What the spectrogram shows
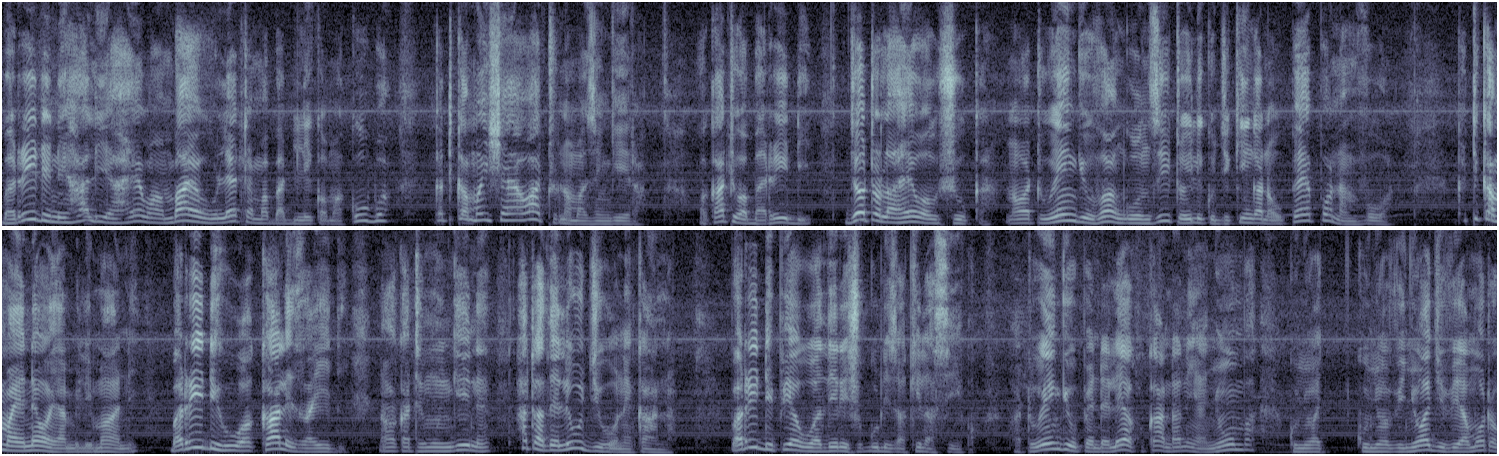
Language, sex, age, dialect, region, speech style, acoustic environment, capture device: Swahili, male, 25-34, Kenya - Nairobi Sheng-influenced, Kenya, relaxed, nature, desktop / Windows / Chrome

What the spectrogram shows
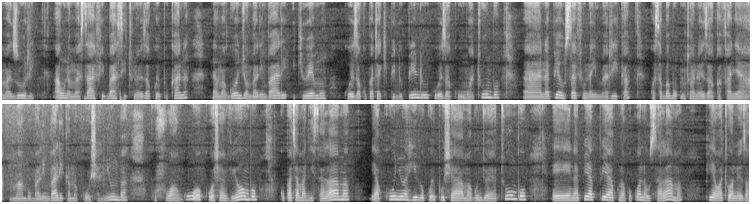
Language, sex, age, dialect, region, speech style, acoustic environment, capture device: Swahili, female, 25-34, Kenya - Nairobi Sheng-influenced, Kenya, happy; excited, nature; silence, mobile / Linux / Chrome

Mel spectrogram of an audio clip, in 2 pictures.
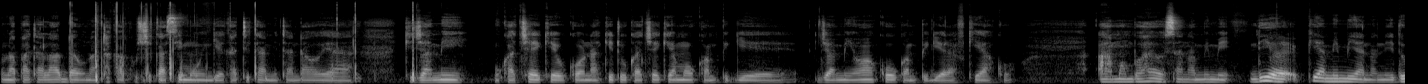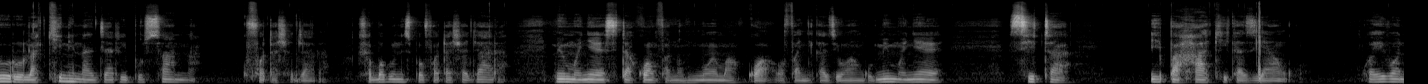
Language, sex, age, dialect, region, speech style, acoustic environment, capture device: Swahili, male, 18-24, Kenya - Nairobi Sheng-influenced, Kenya, relaxed, appliances, mobile / Linux / Chrome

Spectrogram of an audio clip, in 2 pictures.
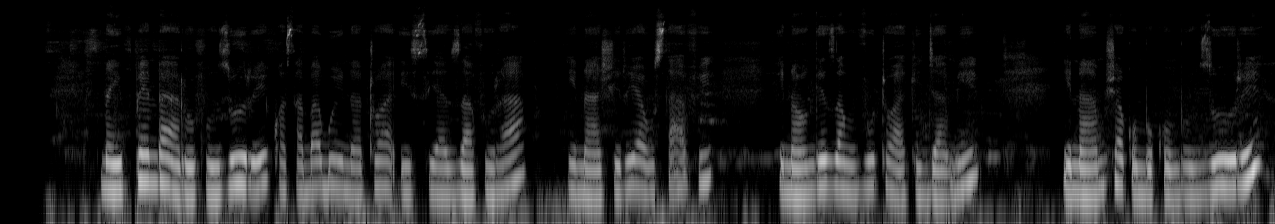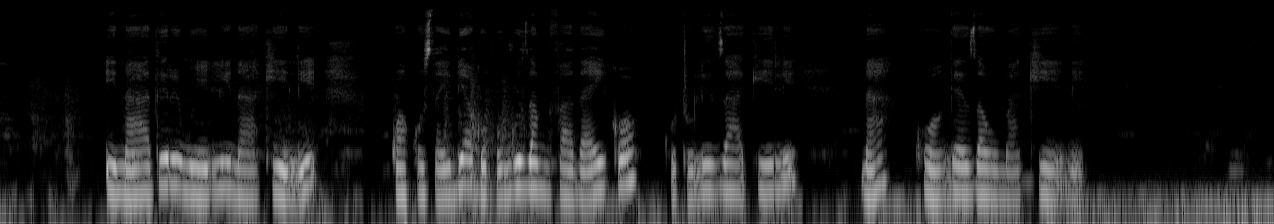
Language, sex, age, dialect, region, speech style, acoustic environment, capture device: Swahili, female, 25-34, Kenya - Kitui, Kenya, relaxed; focused; happy, traffic; construction; people talking; music; nature, mobile / Linux / Chrome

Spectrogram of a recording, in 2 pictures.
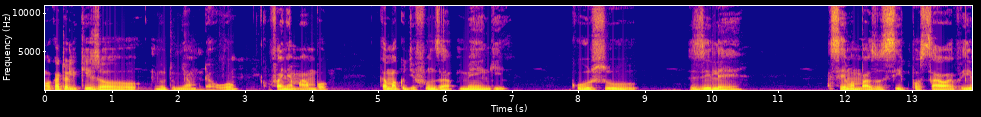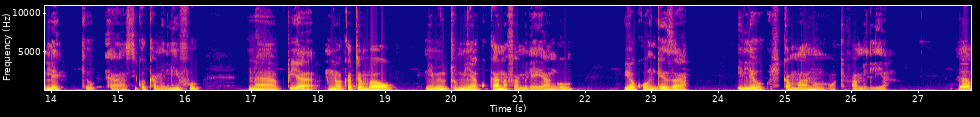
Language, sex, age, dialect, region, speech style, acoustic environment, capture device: Swahili, male, 18-24, Kenya - Nairobi Sheng-influenced, Kenya, happy, nature, mobile / Linux / Chrome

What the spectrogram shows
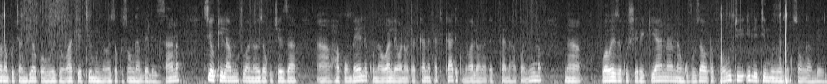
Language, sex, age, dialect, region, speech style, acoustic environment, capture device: Swahili, male, 25-34, Kenya - Nairobi Sheng-influenced, Kenya, relaxed; focused, silence; nature, desktop / Windows / Chrome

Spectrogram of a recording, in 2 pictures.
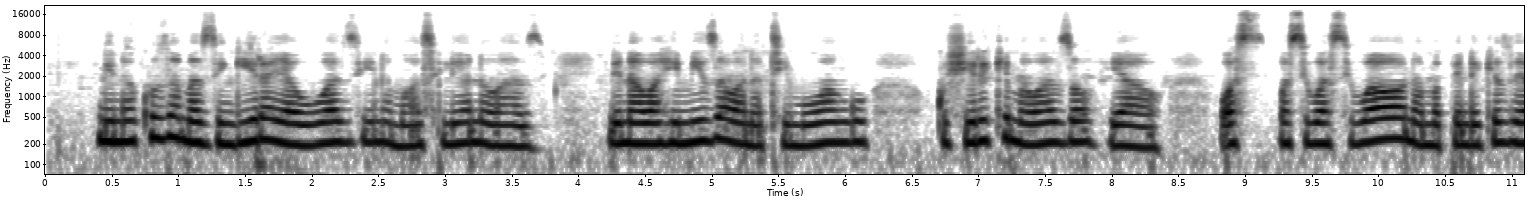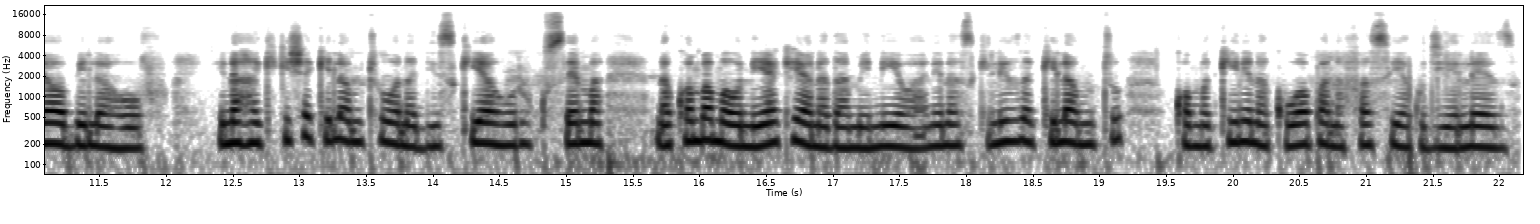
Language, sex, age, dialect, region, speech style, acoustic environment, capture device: Swahili, female, 18-24, Kenya - Mombasa, Kenya, relaxed; nervous; focused, people talking; music; nature; appliances; silence, mobile / Linux / Chrome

